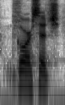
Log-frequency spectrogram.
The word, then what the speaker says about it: Gorsuch: Gorsuch.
